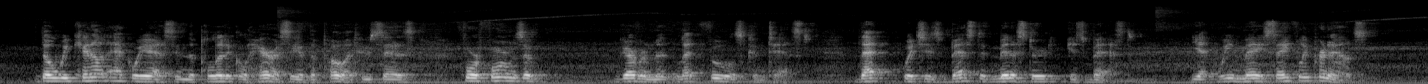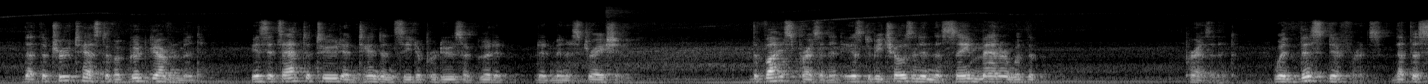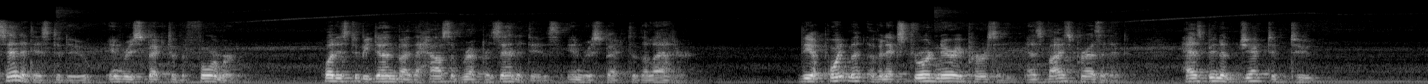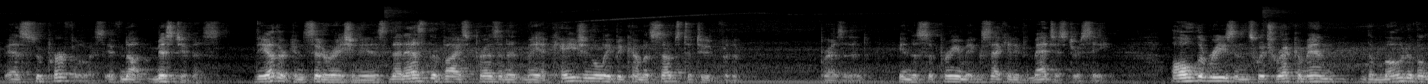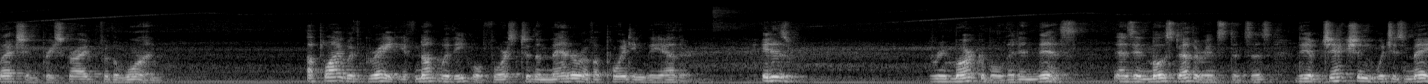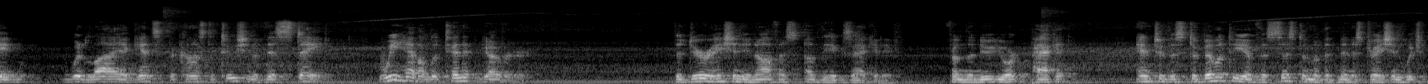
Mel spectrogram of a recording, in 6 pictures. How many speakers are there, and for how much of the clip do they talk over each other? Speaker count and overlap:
1, no overlap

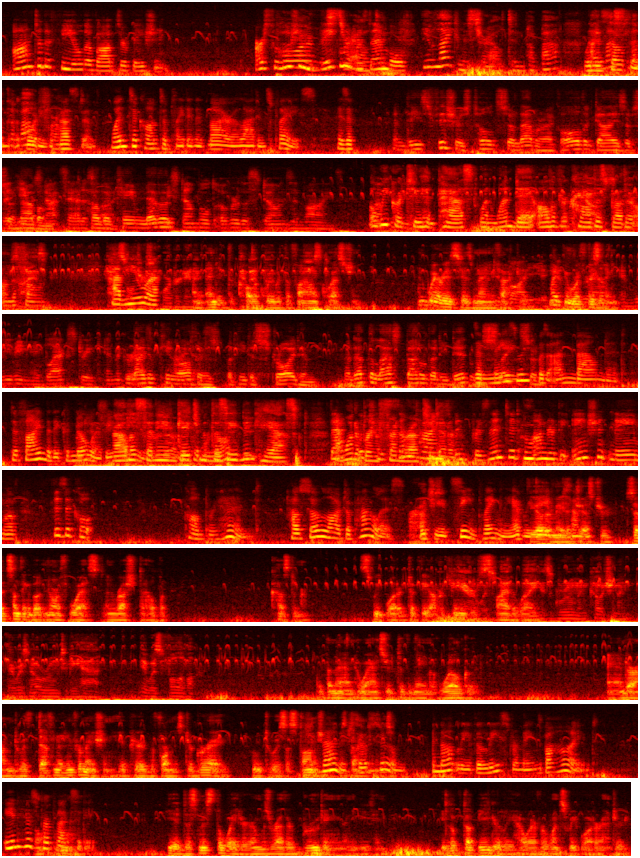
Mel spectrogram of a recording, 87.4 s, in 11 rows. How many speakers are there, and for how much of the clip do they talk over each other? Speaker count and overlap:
8, about 30%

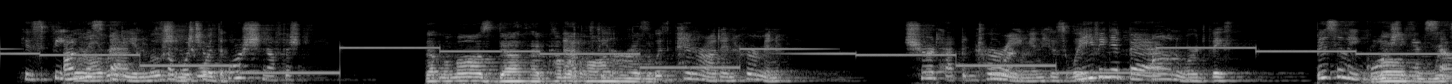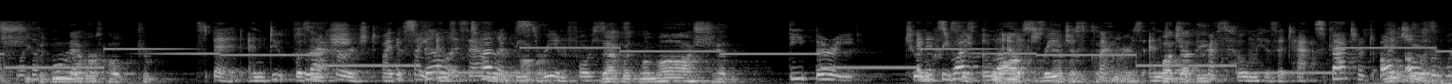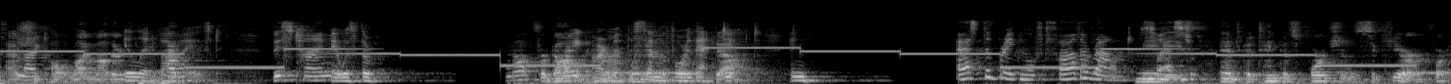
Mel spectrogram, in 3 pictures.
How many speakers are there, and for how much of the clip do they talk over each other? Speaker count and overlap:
3, about 43%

